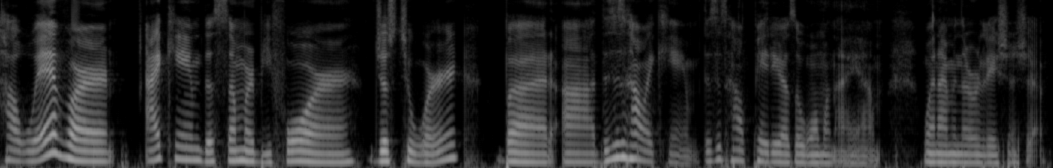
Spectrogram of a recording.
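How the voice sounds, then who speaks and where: A woman's voice: deep voice, unhurried, clear, resonant tone. A woman in her twenties from Bulgaria, speaking with a Bulgarian accent as a podcast guest, telling stories casually and informally, acting out the dialogue and swearing freely. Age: 20s. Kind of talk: casual conversational storytelling.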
